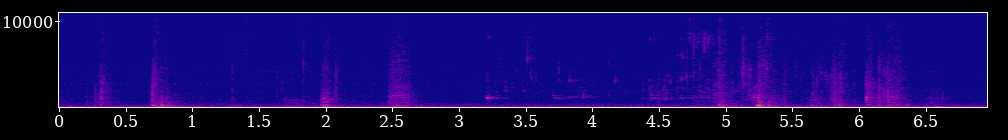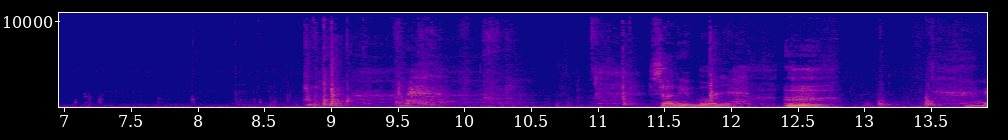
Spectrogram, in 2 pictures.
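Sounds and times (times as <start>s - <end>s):
water poured into a cup or glass for drinking: 3.2s - 5.8s
speech: 11.4s - 12.8s, 13.8s - 13.9s.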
